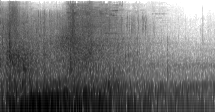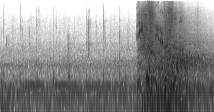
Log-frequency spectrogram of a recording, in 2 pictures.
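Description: A Confringo fire spell blast in Hogwarts Legacy bursts loudly at first and fades into a low hum, then a second sharp whooshing burst hits near the end.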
